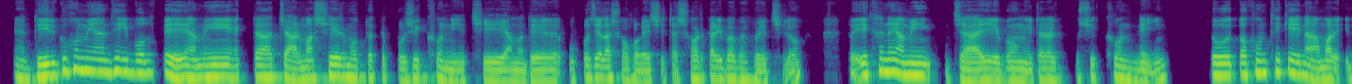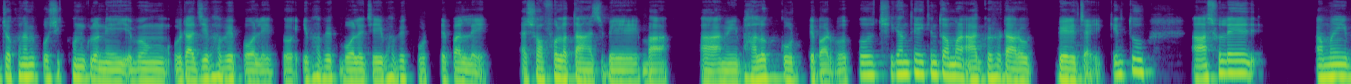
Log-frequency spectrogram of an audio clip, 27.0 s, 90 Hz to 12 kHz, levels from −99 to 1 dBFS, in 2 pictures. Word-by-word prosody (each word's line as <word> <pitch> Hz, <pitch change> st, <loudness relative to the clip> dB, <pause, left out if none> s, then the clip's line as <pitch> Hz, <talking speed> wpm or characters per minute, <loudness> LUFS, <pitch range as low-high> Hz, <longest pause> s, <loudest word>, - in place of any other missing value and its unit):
অ্যা 125 Hz, -2 st, 0 dB
দীর্ঘমেয়াদী 190 Hz, +5 st, +4 dB, 0.2 s
বলতে 170 Hz, 0 st, -1 dB, 0.3 s
আমি 135 Hz, +2 st, +3 dB, 0.3 s
একটা 130 Hz, +1 st, -3 dB, 0.2 s
৪ 115 Hz, -4 st, +2 dB
মাসের 125 Hz, +4 st, +2 dB
মতো 130 Hz, 0 st, -1 dB
একটা 130 Hz, +1 st, -9 dB
প্রশিক্ষণ 125 Hz, +2 st, -3 dB
নিয়েছি, 105 Hz, +1 st, -3 dB, 0.2 s
আমাদের 105 Hz, 0 st, 0 dB, 0.3 s
উপজেলা 125 Hz, +1 st, -1 dB
শহরে 105 Hz, -2 st, -2 dB
সেটা 100 Hz, -, -9 dB
সরকারিভাবে 120 Hz, -1 st, -1 dB
হয়েছিল। 100 Hz, -1 st, -4 dB, 0.6 s
তো -, -, -12 dB
এখানে 190 Hz, +5 st, +2 dB
আমি 155 Hz, 0 st, +6 dB, 0.4 s
যাই 105 Hz, -1 st, +3 dB
এবং 115 Hz, +2 st, -2 dB, 0.2 s
এটার 110 Hz, +1 st, -2 dB, 0.2 s
প্রশিক্ষণ 125 Hz, +3 st, -4 dB, 0.2 s
নেই। 100 Hz, -2 st, -1 dB, 0.6 s
তো 150 Hz, -, +5 dB, 0.2 s
তখন 155 Hz, +3 st, +2 dB
থেকেই 180 Hz, -2 st, +2 dB
না, 140 Hz, -, +2 dB
আমার 120 Hz, +1 st, +2 dB
এ -, -, -5 dB
যখন 125 Hz, +3 st, 0 dB
আমি 140 Hz, -, +3 dB
প্রশিক্ষণগুলো 125 Hz, 0 st, -1 dB
নেই 105 Hz, 0 st, +1 dB
এবং 110 Hz, +1 st, 0 dB, 0.3 s
ওরা 110 Hz, +1 st, +1 dB
যেভাবে 120 Hz, 0 st, +2 dB
বলে 100 Hz, -1 st, -1 dB
তো -, -, -5 dB, 0.2 s
এভাবে 120 Hz, +2 st, 0 dB, 0.2 s
বলে 105 Hz, -1 st, +2 dB
যে, 105 Hz, -, -3 dB
এভাবে 120 Hz, +1 st, 0 dB
করতে 105 Hz, +2 st, -7 dB
পারলে 100 Hz, -3 st, 0 dB, 0.5 s
আ -, -, -1 dB
সফলতা 115 Hz, 0 st, +2 dB
আসবে 100 Hz, 0 st, -2 dB, 0.3 s
বা 100 Hz, -, +1 dB, 0.5 s
আ -, -, +1 dB
আমি 100 Hz, 0 st, +1 dB, 0.2 s
ভালো 115 Hz, +2 st, +4 dB, 0.2 s
করতে 110 Hz, +2 st, -2 dB
পারব। 95 Hz, 0 st, -3 dB, 0.2 s
তো 155 Hz, -, -1 dB, 0.2 s
সেখান 160 Hz, +1 st, +2 dB
থেকে 170 Hz, -1 st, +3 dB
কিন্তু 160 Hz, -1 st, +2 dB
আমার 140 Hz, -1 st, +4 dB
আগ্রহটা 120 Hz, +1 st, +1 dB
আরো 105 Hz, -, +2 dB, 0.3 s
বেড়ে 110 Hz, -2 st, +5 dB
যায়। -, -, -5 dB
কিন্তু 160 Hz, +5 st, -1 dB, 0.7 s
আসলে 170 Hz, +6 st, +1 dB, 0.9 s
আমি 135 Hz, +2 st, +5 dB
120 Hz, 150 wpm, -20 LUFS, 110-140 Hz, 0.9 s, আমি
